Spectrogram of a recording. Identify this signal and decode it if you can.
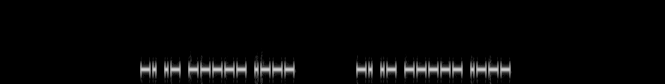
Morse code, heard as a keyed tone, about 39 wpm, 700 Hz. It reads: NA0J NA0J
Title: USA Call Signs - 4 Characters - Repeated 2x - 40wpm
